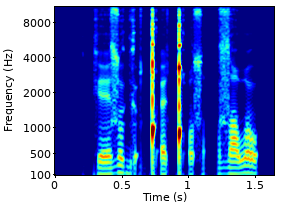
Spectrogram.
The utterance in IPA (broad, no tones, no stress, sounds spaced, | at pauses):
k e z o ɡʲ ɔ ʔ ǃʼ ɛ ǃʼ o sˤ | zˤ ɛ w o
